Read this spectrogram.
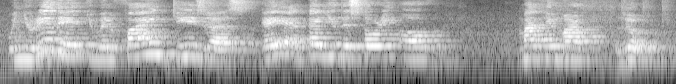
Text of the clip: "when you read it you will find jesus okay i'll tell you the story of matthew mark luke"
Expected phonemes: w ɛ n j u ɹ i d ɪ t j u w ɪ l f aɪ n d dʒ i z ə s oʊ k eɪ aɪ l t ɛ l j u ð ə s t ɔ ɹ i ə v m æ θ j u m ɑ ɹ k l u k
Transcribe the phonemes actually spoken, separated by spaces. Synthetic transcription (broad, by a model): w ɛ n j u ɹ i d ɪ t j u w ɪ l f aɪ n d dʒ i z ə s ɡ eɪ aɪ n t ɛ l j u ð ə s t ɔ ɹ i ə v m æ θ j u m ɑ ɹ k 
